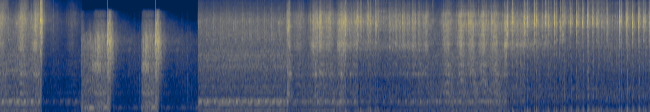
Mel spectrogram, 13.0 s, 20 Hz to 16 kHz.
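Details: 1974 VW engine after headwork, new exhaust valves, springs and rings, 205K distributor, Pierburg mechanical fuel pump, Solex 30PICT-1: several short bursts of cranking, never settles into a clean run; fuel-starved because the pump was plumbed backwards.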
